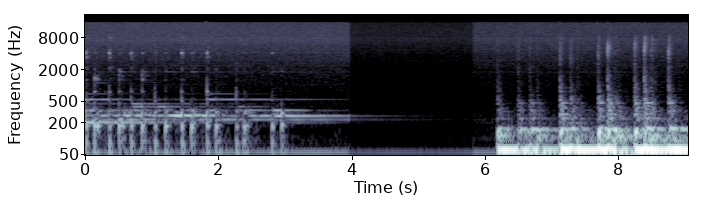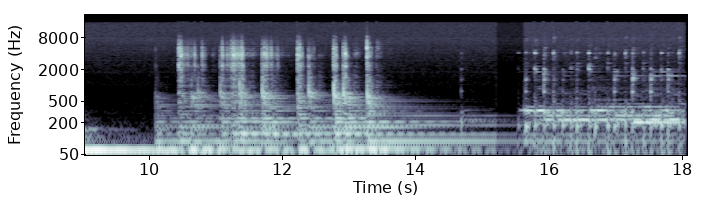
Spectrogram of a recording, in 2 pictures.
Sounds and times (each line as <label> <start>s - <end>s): kalimba 0.0s - 3.7s
baryton drum 6.2s - 18.0s
own design of string instrument 6.2s - 18.0s
kalimba 10.2s - 18.0s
